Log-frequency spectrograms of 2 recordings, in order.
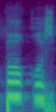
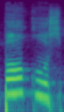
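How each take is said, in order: First: Said in the usual way. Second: Focus punched much louder; emphatic focus. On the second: Shown as a demonstration. Preaching the second point, Focus stressed loud. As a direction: hit Focus hard and loud.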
